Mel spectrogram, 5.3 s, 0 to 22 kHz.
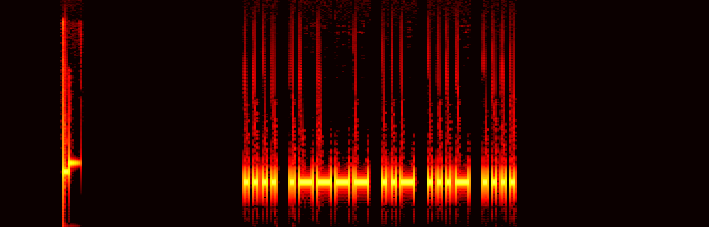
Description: Morse code, heard as a keyed tone, about 36 wpm, 700 Hz. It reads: H1UVH
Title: Five Challenging Letter-Number Combinations 35wpm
